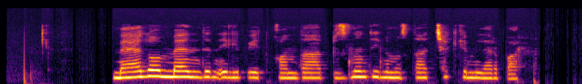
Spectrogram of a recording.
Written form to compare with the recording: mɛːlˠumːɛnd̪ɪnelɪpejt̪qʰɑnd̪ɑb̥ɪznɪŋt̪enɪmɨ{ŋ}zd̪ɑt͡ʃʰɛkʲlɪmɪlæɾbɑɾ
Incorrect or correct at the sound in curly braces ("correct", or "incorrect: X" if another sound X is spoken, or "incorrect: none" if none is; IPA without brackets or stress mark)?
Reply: incorrect: none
